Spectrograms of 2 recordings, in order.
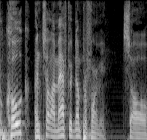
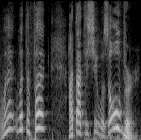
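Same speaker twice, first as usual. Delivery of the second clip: shocked crowd; 9 semitones higher, 6 dB quieter than usual. Retold or imitated. Crowd reacts to surprise act.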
